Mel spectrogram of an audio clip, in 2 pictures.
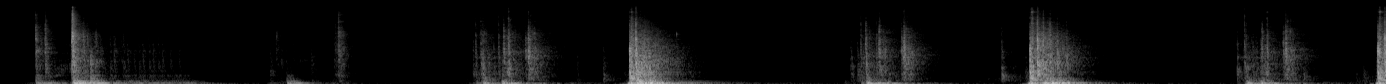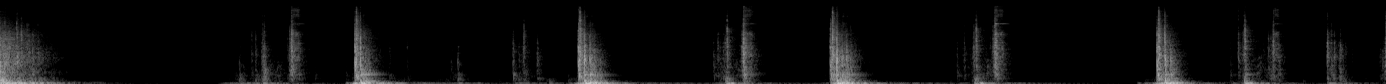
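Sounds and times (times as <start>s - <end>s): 
wooden door: 0.3s - 3.7s, 4.8s - 7.3s, 8.6s - 9.5s, 12.4s - 14.7s, 16.2s - 20.2s, 21.0s - 22.8s, 23.4s - 24.4s, 25.3s - 27.7s.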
